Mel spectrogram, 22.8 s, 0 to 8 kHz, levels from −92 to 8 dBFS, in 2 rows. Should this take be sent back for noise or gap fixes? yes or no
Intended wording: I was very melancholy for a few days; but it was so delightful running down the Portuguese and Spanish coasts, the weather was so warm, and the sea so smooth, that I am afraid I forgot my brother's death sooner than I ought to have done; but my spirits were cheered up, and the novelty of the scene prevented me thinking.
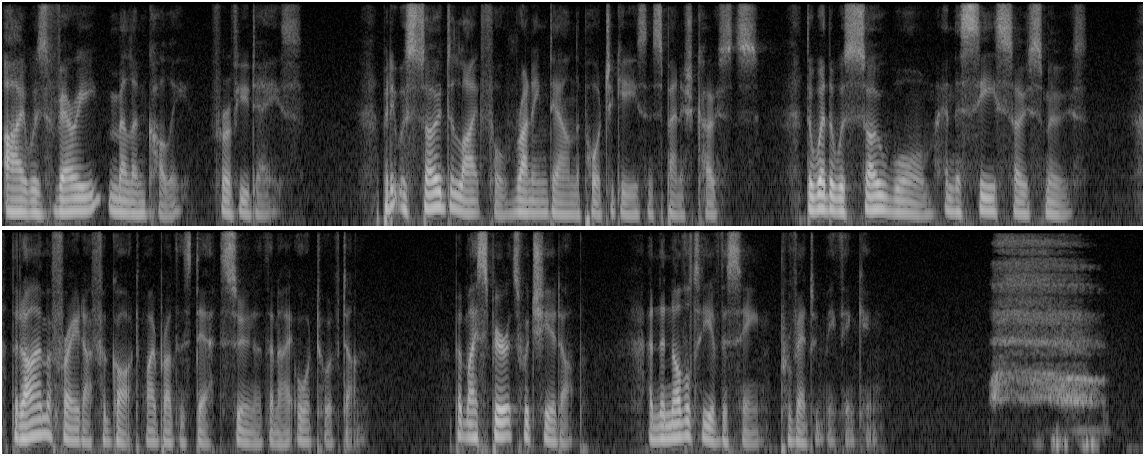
yes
